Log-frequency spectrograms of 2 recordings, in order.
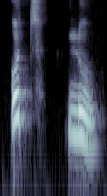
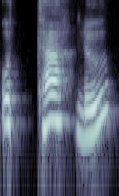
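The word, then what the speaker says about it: اتلوا: Utlu. Utlu. Utlu. Utlu. Okay, so not uttalu, it's just ut.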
